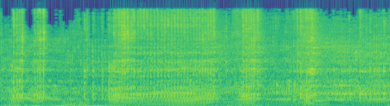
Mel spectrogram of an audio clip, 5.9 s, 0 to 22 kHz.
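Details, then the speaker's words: 1989 Kawasaki KX80 with 110 big bore two-stroke, ridden in second gear: repeated throttle bursts rasp but never snap onto the pipe, staying flat at full throttle; lack of top-end power, owner suspects jetting. "I went through everything I don't know what it could be either jetting or something's a little bit off it wants to go win a couple times when I was test driving it without the GoPro but other than that the power is there when it goes to so I think it might just be jetting"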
